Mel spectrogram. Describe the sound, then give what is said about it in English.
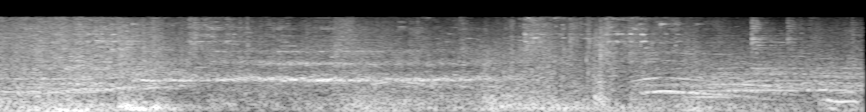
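A Nextel Cup race car loses control and smashes into the sidewall: a sustained tyre screech with a harsh crash and rattling debris. “But then he loses control and smashes into the sidewall.”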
